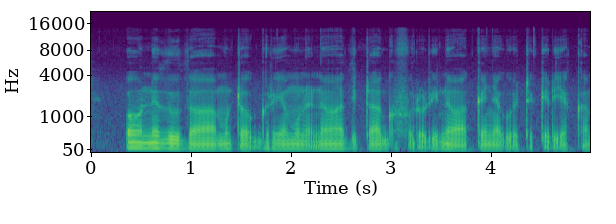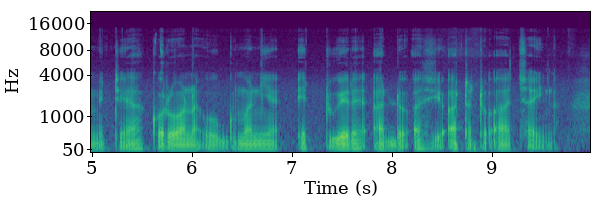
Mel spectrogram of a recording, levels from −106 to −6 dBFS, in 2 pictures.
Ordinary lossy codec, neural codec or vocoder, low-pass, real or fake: none; none; 14.4 kHz; real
